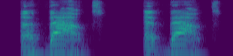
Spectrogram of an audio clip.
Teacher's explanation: subimos el volumen de la voz el tono en la parte de about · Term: Stress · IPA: /əˈbaʊt/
